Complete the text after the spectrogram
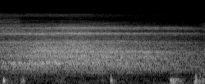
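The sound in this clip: A slow, deep breath in and out during a guided group relaxation with eyes closed: a steady, airy hiss lasting the whole moment, with a few soft low thumps underneath.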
